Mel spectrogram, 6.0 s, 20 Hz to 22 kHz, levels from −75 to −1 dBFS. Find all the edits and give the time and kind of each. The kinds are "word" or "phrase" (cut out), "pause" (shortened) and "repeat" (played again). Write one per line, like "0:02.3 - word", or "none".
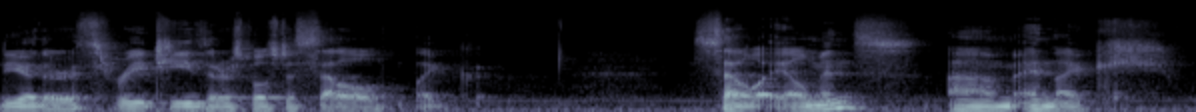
none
